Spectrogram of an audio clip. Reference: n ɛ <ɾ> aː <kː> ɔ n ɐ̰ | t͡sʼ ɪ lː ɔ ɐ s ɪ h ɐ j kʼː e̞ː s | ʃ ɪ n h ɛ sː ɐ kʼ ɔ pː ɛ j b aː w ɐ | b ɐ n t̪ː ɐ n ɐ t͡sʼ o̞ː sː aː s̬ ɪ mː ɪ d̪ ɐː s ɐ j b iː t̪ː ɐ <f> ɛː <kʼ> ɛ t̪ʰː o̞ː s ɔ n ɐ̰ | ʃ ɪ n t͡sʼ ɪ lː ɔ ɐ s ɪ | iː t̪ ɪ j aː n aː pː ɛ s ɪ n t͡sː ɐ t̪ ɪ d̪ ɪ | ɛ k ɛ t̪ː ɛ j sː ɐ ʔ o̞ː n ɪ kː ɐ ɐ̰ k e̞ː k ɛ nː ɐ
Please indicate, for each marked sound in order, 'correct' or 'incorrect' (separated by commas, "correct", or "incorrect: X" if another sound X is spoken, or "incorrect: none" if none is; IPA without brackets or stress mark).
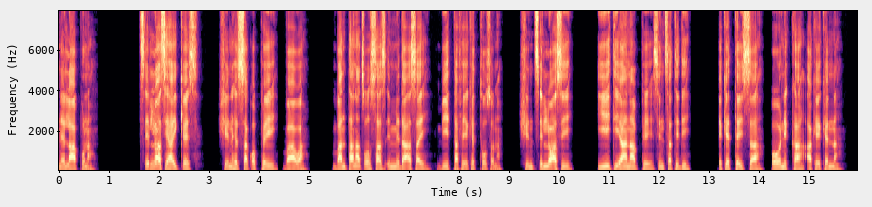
incorrect: l, incorrect: pː, correct, incorrect: k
